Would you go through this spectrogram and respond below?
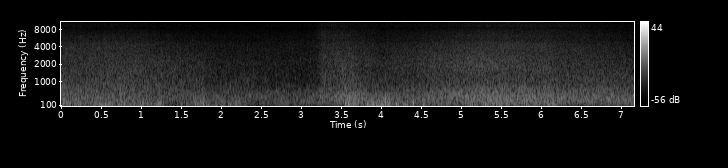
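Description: Surf breaking on an ocean beach during surf fishing, a steady loud wash of waves with strong wind buffeting the microphone throughout, no voices.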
